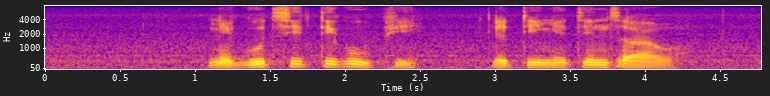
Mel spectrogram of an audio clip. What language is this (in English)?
Swati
